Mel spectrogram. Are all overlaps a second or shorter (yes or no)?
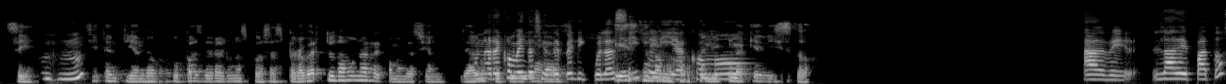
no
